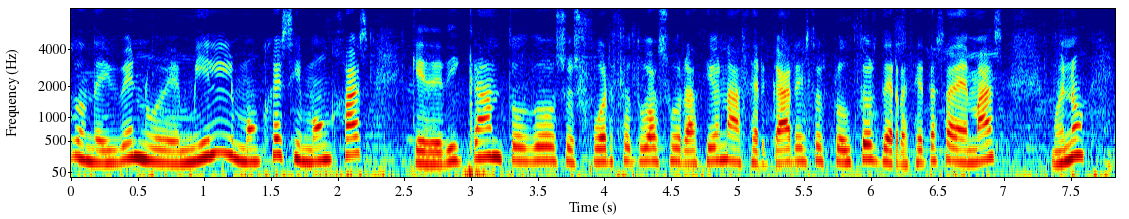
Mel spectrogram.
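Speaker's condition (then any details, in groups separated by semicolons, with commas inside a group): No condition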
